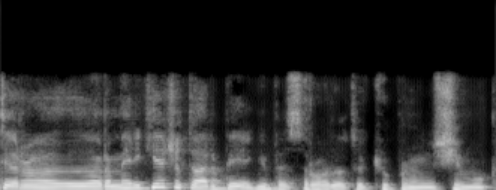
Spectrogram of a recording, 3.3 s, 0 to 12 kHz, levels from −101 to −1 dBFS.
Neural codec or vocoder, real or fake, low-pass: codec, 16 kHz, 2 kbps, X-Codec, WavLM features, trained on Multilingual LibriSpeech; fake; 7.2 kHz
